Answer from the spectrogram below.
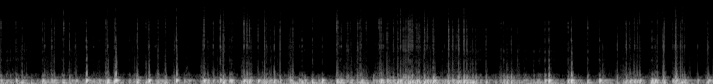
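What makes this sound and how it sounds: Fingertips and short nails of both hands tap and scratch the hollow, rounded metal mesh grille on top of a white Blue Yeti microphone. The result is a dense stream of quick, dull taps and soft scrapes, heavy and boomy in the low end, with brief bright clicks on top.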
